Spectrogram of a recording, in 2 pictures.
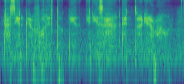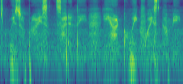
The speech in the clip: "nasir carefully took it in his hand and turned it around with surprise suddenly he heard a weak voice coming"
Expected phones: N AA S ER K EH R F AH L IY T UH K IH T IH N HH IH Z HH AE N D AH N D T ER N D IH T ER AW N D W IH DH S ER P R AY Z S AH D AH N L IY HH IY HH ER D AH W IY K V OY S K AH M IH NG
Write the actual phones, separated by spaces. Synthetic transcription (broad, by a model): N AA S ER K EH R F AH L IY T UH K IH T IH N HH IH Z HH AE N D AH N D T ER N IH T ER AW N D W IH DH S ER P R AY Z S AH D AH N L IY HH IY HH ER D AH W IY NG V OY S K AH M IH NG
